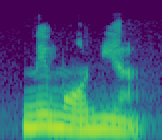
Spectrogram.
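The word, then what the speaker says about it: pneumonia: निमोनिया। Spelling को ध्यान से पढ़ें। निमोनिया में भी साइलेंट है।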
